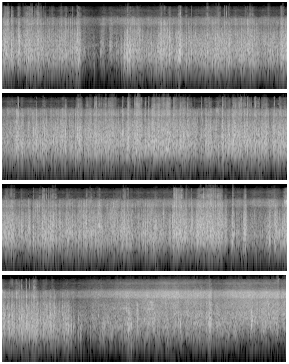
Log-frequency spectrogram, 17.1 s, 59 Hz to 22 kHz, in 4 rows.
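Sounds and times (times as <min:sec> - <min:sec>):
dense crackling: 0:00.0 - 0:17.0
wind buffeting microphone: 0:00.0 - 0:17.0
water spray hissing: 0:13.8 - 0:17.0.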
